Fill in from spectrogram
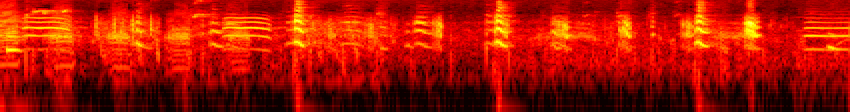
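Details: Eurasian coot calls: a mix of drawn-out nasal tones and sharp, clicking honks, with several loud, abrupt notes standing out at roughly one-second intervals.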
